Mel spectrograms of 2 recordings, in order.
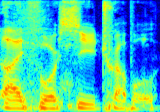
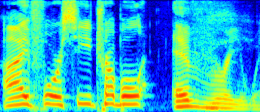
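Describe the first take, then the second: First: It is said in a menacing voice. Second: It is said in a plain voice.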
